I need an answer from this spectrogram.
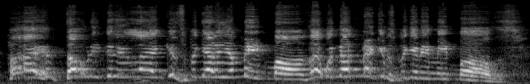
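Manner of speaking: very high, loud, drawn-out mock lament; wailing Italian wife. Italian wife at the funeral, hammed-up wailing. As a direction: play a distraught Italian widow, way over the top. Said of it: "And the Italian wife goes".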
